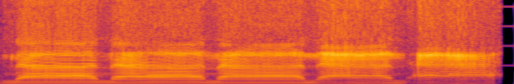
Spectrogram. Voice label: very happy; Spades Deluxe; Jared

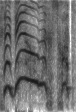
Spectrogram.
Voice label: "Perfect", Speech, Dutch; International; 11khz

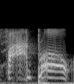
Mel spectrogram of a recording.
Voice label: "Hurry", Danish

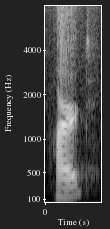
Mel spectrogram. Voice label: "heart", dealer's speech; PowerPOKER Demo

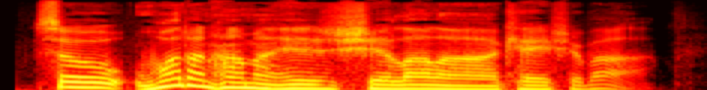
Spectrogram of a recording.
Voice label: Male Respond; Survivor The Interactive Game

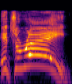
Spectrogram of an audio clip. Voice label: detect generic, English Voice

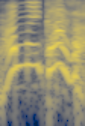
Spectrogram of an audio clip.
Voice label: "Kamikaze", Speech, Dutch; International; 11khz

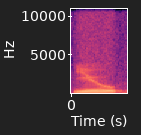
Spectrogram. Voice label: "YOU", poker; iPoker 2000

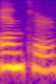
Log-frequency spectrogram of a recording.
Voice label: "Enter", female voice; TalkingKeys

